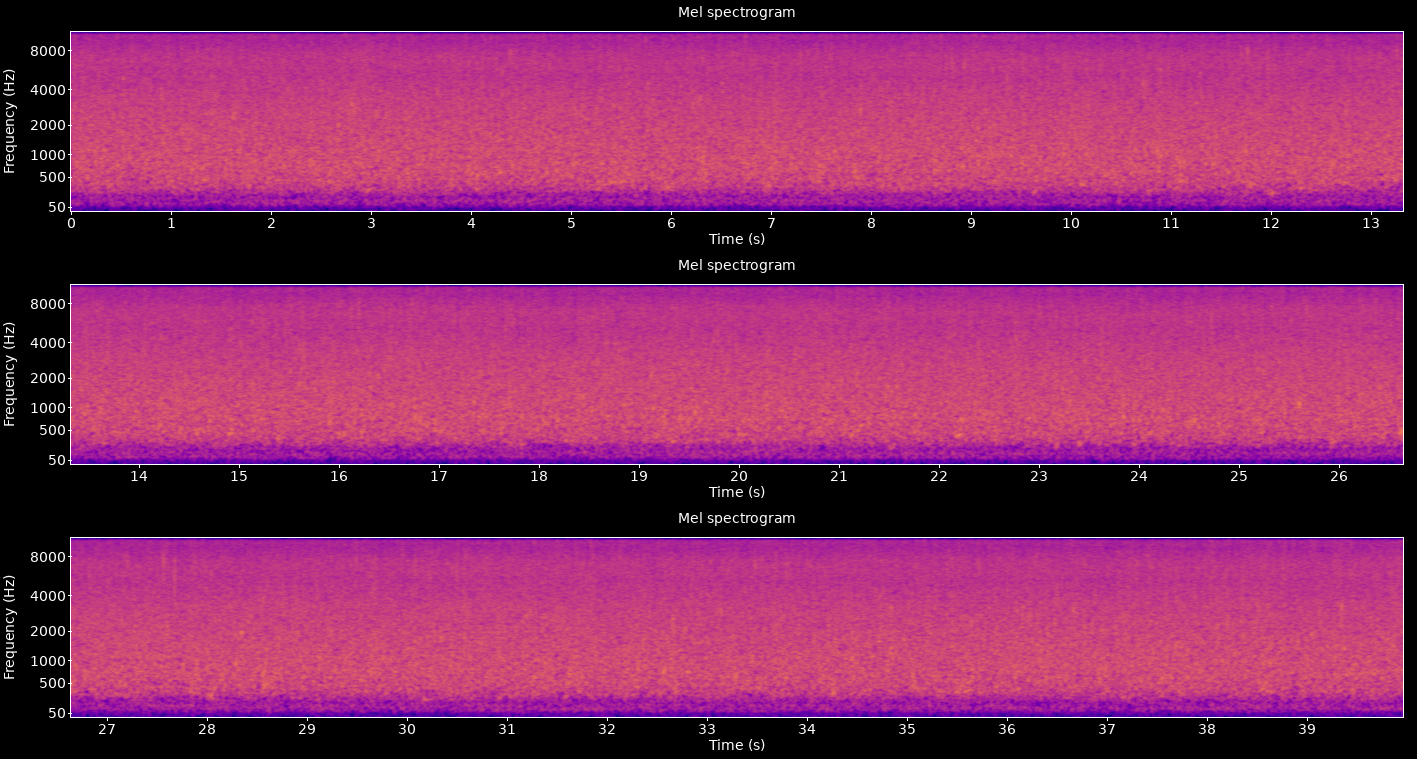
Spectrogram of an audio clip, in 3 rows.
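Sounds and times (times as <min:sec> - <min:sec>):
stream of water running: 0:00.0 - 0:39.9.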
